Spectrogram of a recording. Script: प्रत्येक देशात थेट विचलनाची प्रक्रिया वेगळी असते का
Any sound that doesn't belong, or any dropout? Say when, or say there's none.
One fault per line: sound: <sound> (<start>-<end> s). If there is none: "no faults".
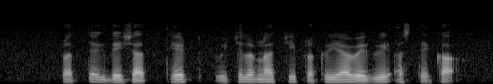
no faults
